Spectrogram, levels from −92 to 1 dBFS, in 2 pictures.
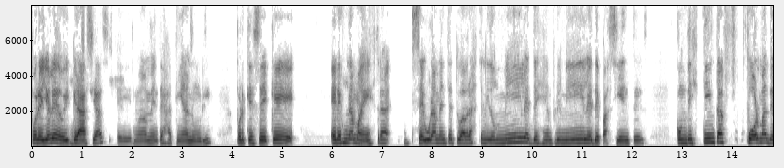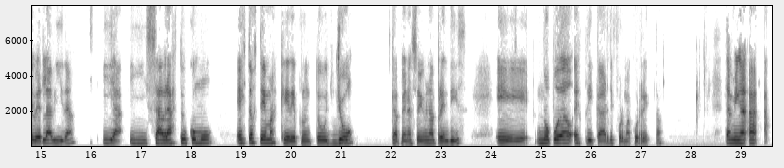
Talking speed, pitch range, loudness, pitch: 125 wpm, 180-215 Hz, -24 LUFS, 200 Hz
